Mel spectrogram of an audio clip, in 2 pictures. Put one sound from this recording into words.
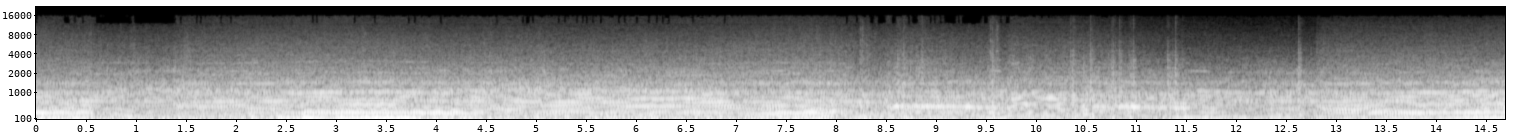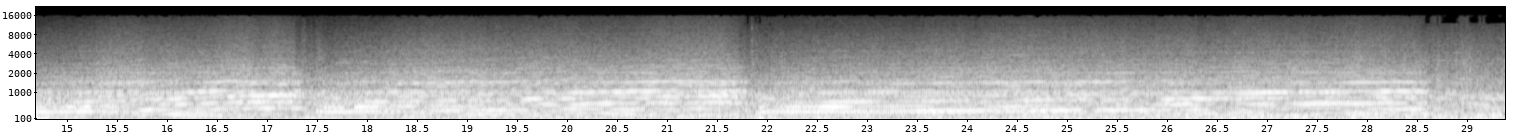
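A racing car engine roars loudly, its pitch rising and falling as the gears change.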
